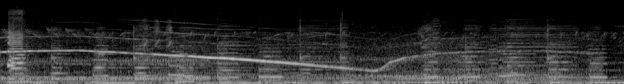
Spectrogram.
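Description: A wailing siren sweeps down in pitch and rises again, steady and fairly loud, like a toy fire truck, over a busy low rumble.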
